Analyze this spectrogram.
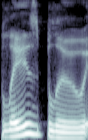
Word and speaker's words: BlazBlue: be la z-bo ue but that would be Blas not blaze but they pronounce it blaze so I'm going with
